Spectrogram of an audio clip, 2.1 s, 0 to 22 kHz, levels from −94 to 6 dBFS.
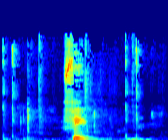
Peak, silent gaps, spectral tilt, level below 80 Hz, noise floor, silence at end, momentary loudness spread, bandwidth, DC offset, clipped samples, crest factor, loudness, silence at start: -6 dBFS; none; -1 dB/octave; -78 dBFS; -51 dBFS; 1 s; 24 LU; 17 kHz; under 0.1%; under 0.1%; 22 dB; -19 LUFS; 0.8 s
